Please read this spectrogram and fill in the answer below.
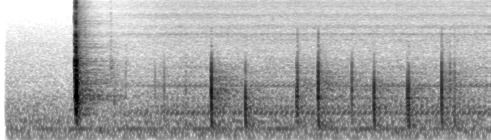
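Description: A cassette deck's play key pressed down with one sharp mechanical click, followed by faint, irregular ticks over a low steady hum as the tape starts running.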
